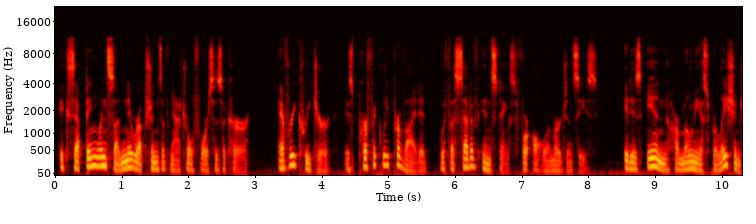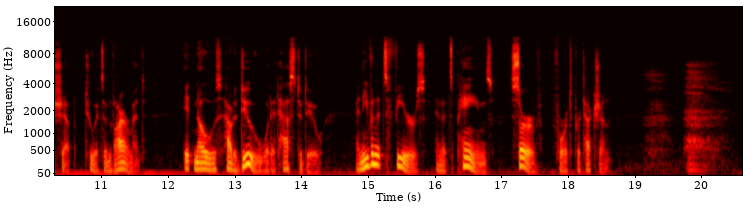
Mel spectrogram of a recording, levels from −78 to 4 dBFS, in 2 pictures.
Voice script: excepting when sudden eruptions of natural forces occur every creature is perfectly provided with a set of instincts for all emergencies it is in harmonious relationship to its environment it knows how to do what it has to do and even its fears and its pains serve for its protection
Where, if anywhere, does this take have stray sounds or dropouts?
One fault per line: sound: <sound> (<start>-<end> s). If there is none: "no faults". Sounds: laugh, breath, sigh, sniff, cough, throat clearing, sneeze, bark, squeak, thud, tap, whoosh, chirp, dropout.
sound: sigh (19.1-20.5 s)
